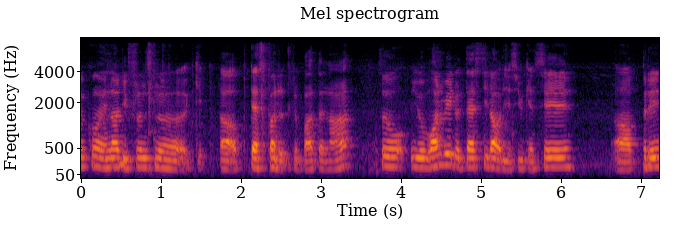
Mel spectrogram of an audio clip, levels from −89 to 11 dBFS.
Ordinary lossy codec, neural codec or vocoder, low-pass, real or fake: none; none; 7.2 kHz; real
